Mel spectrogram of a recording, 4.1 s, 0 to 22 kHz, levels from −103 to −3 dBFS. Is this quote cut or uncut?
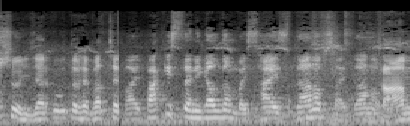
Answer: cut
